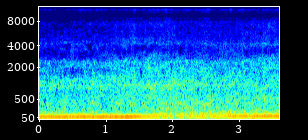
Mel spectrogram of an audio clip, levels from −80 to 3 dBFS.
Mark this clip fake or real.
fake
